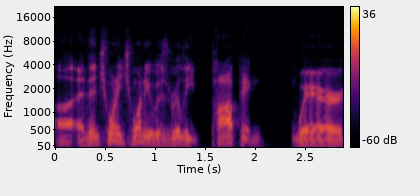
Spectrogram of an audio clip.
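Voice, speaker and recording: An unremarkable speaking voice from a man, medium in pitch with ordinary pitch variation, at a moderate pace, with a quiet background and a dry, close sound with no echo. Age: 20s. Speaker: baseball broadcaster. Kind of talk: casual chat. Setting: podcast interview.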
